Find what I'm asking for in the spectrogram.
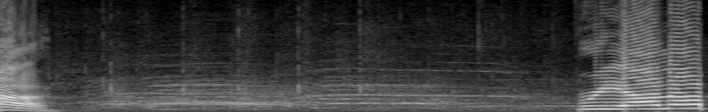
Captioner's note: audience cheering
